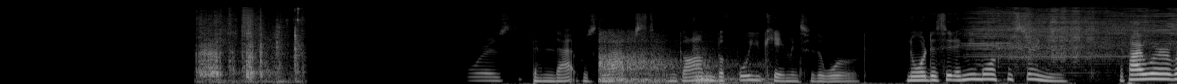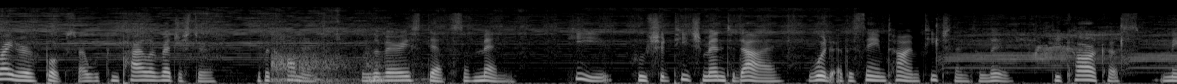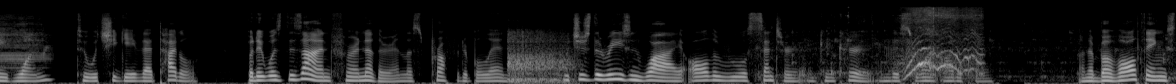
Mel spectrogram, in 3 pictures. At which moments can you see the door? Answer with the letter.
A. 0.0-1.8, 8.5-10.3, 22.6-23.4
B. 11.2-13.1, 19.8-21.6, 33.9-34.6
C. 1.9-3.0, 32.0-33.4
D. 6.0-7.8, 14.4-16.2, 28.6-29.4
D.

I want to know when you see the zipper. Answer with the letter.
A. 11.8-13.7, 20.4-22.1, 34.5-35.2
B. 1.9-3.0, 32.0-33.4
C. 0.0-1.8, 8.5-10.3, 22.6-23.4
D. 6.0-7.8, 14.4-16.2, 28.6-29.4
B.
